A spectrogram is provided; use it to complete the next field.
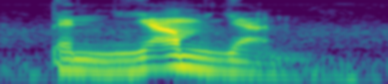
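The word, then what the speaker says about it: בנימין: You have to keep in mind that this pronunciation may be a pronunciation given in the Yiddish. And I'll give you the correct H144. Been now in the Paleo Hebrew, the Lashan Kadesh, his name is Beyaman.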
